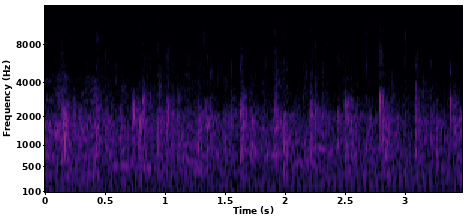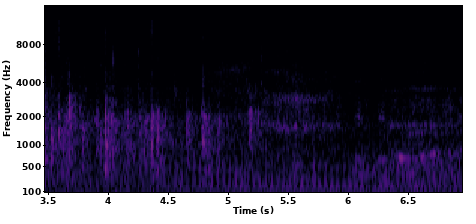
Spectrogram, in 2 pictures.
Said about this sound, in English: Okay. Give them both a nice round of applause.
